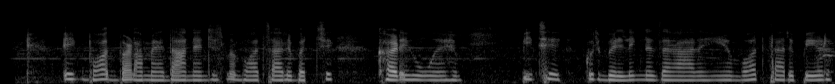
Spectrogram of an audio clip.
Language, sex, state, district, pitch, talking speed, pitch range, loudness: Hindi, female, Uttar Pradesh, Etah, 200 Hz, 165 wpm, 200-210 Hz, -37 LUFS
